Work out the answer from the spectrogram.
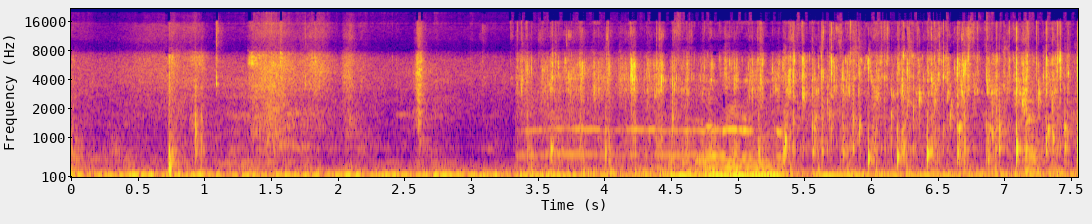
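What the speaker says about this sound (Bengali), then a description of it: "চিড়ের পোলাও বানানোর জন্য আমি চিড়েগুলোকে ধুয়ে নেব" Flattened rice (chira) is rinsed in water for pulao, with drips, trickles and sloshing from handling it in a bowl. A low hum runs beneath, and the splashing grows busier toward the end.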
